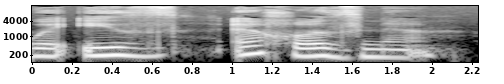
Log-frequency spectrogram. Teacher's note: ذیل سیکنڈ پر ٹائم دیں گے، رخاوہ کریں گے، اس کو جلدی سے نہیں پڑھنا. می سا قم، می دو حرکہ، سا دو حرکہ، لمبا چھوٹا نہ ہو.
